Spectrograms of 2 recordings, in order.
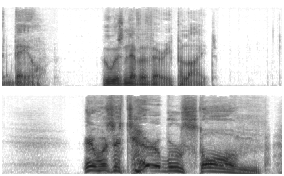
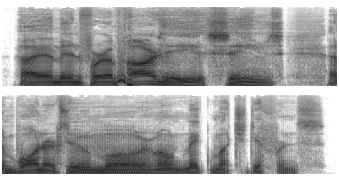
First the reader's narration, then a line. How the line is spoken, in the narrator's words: growled Beorn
